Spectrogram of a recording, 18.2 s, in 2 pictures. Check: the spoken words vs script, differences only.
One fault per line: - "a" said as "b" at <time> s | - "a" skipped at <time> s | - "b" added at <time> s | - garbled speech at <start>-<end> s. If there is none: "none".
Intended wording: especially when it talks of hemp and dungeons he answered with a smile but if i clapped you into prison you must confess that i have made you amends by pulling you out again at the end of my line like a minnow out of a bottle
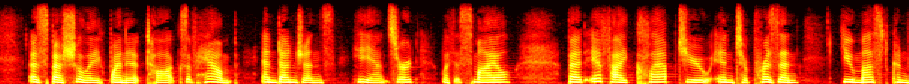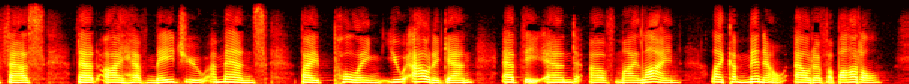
none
